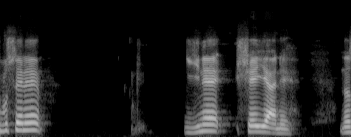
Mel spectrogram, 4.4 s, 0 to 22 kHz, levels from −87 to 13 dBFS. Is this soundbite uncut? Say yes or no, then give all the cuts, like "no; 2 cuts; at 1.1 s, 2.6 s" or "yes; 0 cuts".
yes; 0 cuts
